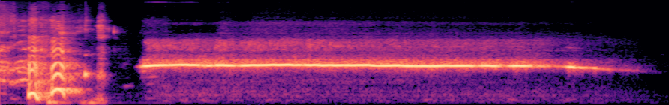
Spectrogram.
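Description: A brief breathy vocal burst, then a single long, steady lip whistle held on one pitch for about three seconds, clear, trailing off slightly at the end.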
